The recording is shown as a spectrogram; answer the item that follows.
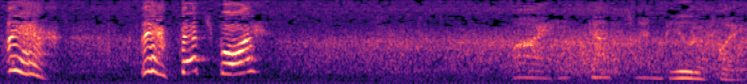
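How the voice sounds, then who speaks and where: High-voiced breezy teenage girl, radio drama. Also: big pitch swings, takes it slowly. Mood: breezy, enigmatic. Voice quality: clear, young voice. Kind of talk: old radio drama acting. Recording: noisy, dull old radio broadcast recording.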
